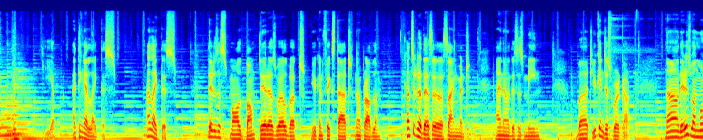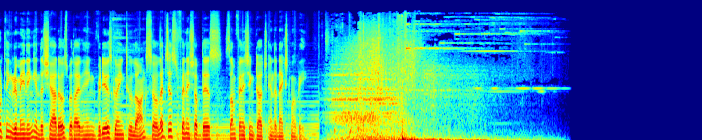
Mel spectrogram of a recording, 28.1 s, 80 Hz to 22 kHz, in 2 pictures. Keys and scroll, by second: 1.5 Return.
